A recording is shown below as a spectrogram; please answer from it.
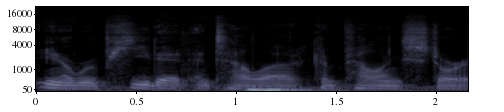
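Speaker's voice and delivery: ordinary talk, nothing marked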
